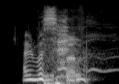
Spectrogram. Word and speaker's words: Almasalmeh: I'm your host, and today we start a new series, Episode 1 of 5, with Hassan Almasalmeh. Did I say it right? Almasalmeh. – Close enough.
